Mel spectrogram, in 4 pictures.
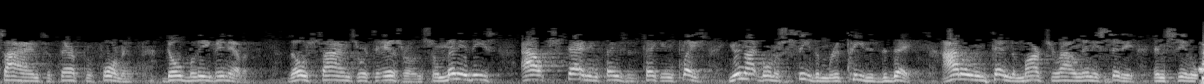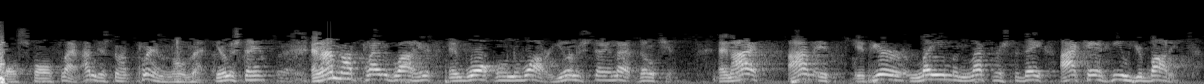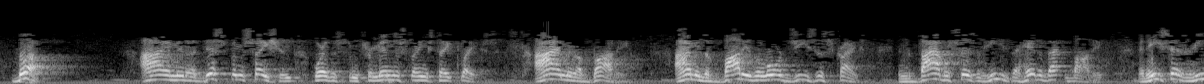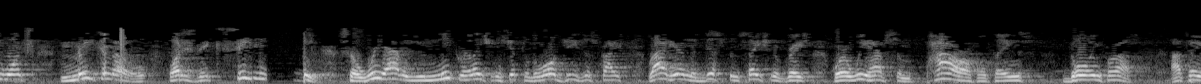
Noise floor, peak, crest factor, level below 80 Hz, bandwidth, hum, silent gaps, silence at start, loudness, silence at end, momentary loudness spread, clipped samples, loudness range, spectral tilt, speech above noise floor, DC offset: -40 dBFS; 0 dBFS; 16 dB; -42 dBFS; 5.8 kHz; none; none; 0 s; -16 LUFS; 0 s; 11 LU; under 0.1%; 3 LU; -10 dB/octave; 24 dB; 0.3%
